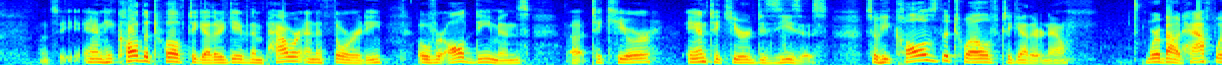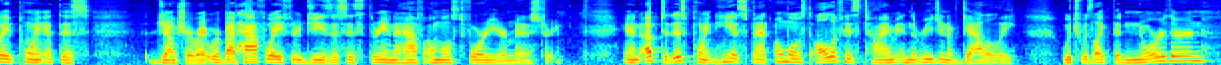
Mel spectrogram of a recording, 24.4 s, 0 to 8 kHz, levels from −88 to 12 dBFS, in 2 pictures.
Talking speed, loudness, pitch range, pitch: 185 wpm, -16 LUFS, 130-160 Hz, 140 Hz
